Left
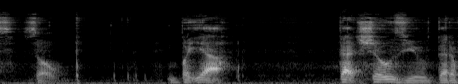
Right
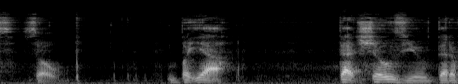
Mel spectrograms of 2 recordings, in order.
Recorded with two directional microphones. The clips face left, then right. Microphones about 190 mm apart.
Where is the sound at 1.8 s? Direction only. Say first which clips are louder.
Right 3 dB; 10° right (ahead or behind).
